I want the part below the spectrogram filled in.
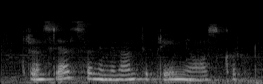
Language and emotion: Russian, neutral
